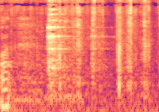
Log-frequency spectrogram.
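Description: A brief crinkling rustle and a few faint clicks from a small plastic nursery pot being handled and squeezed to work a tight-rooted succulent free.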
